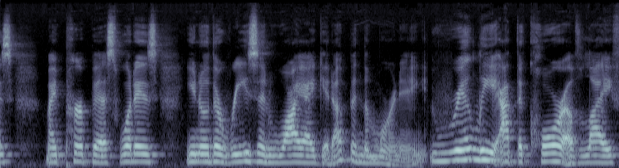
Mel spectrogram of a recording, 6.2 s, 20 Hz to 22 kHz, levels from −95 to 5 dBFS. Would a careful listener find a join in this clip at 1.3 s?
no; 1 cut; at 4.1 s

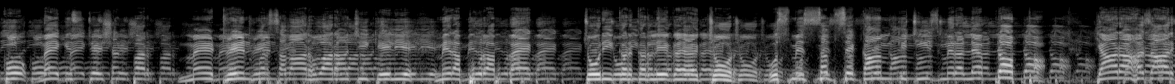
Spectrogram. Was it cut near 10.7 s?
no; 0 cuts

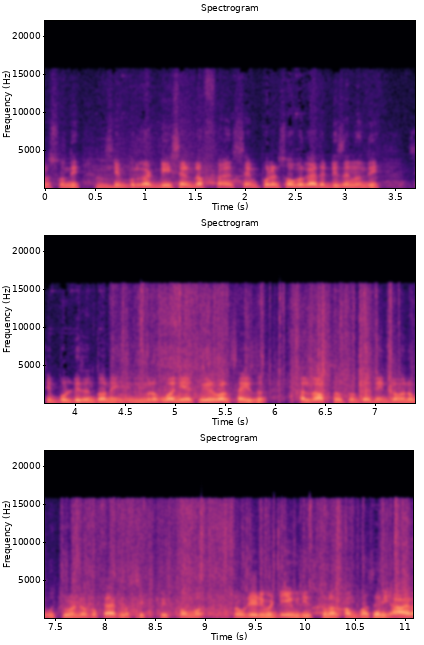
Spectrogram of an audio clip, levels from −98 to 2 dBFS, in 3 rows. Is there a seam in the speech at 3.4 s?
no; 0 cuts

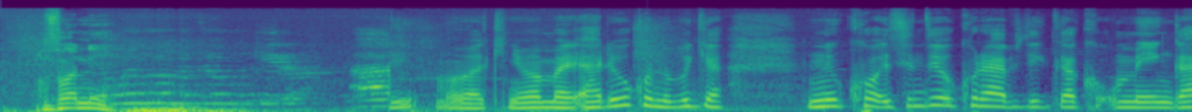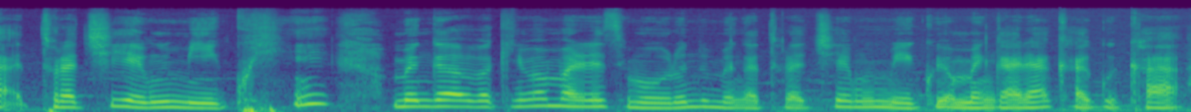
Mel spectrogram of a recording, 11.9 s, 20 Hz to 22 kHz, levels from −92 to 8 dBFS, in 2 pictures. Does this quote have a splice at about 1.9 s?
yes; 1 cut; at 1.9 s

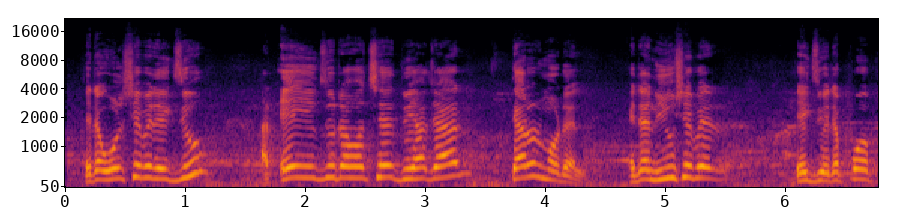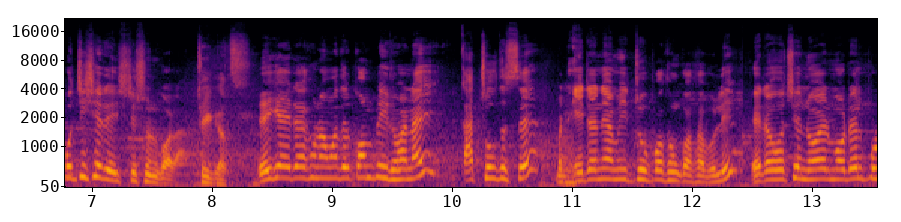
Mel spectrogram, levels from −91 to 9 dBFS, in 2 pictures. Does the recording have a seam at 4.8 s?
no; 0 cuts

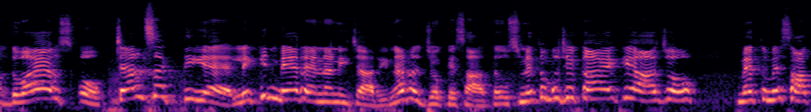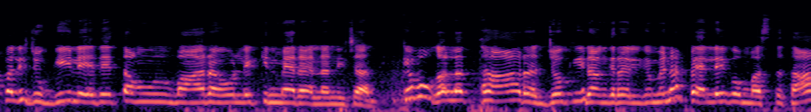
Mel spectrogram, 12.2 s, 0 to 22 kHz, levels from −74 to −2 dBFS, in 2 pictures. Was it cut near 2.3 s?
no; 2 cuts; at 0.8 s, 9.0 s

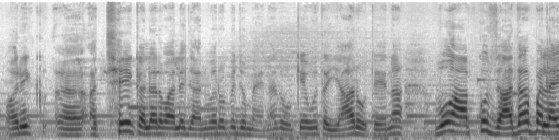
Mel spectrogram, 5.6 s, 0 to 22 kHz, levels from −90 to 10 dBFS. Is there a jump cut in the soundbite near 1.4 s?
no; 0 cuts

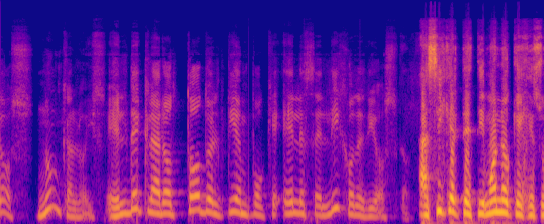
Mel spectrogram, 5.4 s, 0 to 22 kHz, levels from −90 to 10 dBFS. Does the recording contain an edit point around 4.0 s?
yes; 1 cut; at 4.0 s

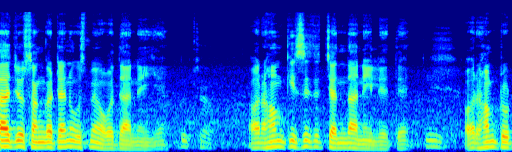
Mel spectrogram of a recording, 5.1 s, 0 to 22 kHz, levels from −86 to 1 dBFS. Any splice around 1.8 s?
no; 0 cuts

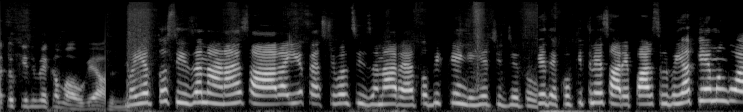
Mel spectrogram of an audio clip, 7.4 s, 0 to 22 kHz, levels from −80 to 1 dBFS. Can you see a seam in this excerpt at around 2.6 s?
no; 2 cuts; at 1.2 s, 5.4 s

